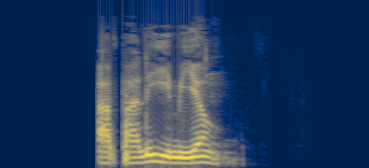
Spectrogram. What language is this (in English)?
Nawdm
